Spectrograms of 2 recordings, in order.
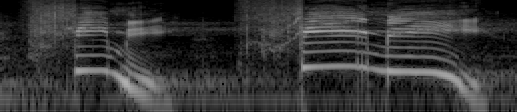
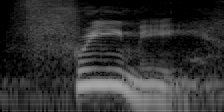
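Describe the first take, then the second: First: Put-on high, wailing little-kid cry of fee me, mispronouncing free as fee; toddler screaming. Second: Said in the usual way. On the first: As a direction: scream fee me like a panicked small child stuck in the snow. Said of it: "he starts screaming". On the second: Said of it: "it dawned on me. He was saying".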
